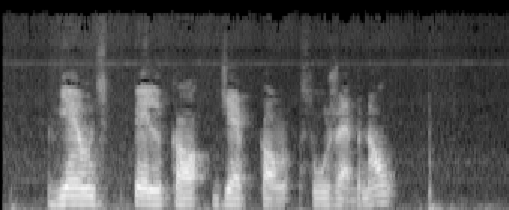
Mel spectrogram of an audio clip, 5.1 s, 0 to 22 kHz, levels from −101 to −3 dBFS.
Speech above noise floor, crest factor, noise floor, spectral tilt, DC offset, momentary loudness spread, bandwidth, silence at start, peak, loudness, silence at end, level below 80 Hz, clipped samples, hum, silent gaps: 39 dB; 16 dB; -54 dBFS; -7 dB/octave; under 0.1%; 11 LU; 14.5 kHz; 0.5 s; -2 dBFS; -16 LUFS; 0.75 s; -50 dBFS; under 0.1%; none; none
